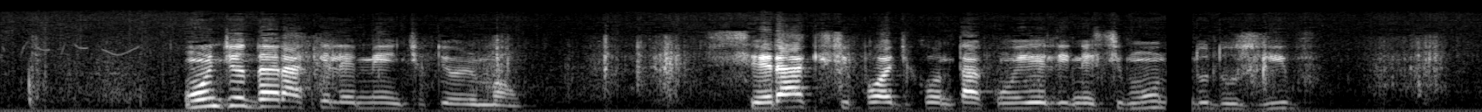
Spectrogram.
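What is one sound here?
An elderly woman speaks softly and sadly, close by.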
